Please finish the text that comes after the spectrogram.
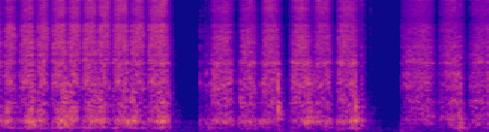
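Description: Low-grit sandpaper rubs back and forth along the edges of wooden farmhouse decor to distress it, a close, loud rasping in steady strokes broken by two brief pauses.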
